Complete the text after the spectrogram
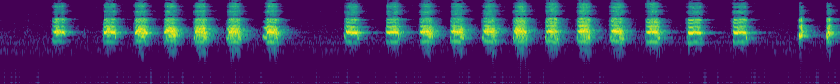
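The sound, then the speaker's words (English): A turkey call played with chopped yelp notes, demonstrating the mistake of chopping the note: two steady runs of evenly spaced, abrupt yelps, about twenty in all, with a brief pause between runs and no talking. “And let me try to demonstrate what you're probably doing. That's probably what you're doing. You're chopping the note.”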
